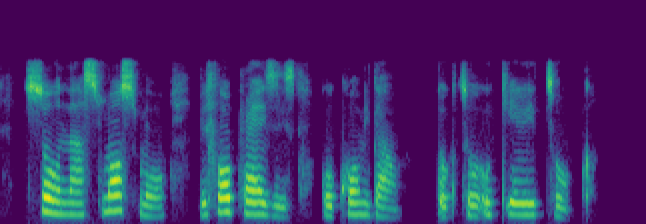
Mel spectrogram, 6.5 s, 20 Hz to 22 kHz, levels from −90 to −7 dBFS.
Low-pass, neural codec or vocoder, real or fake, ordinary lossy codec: 7.2 kHz; codec, 24 kHz, 3 kbps, HILCodec; fake; none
